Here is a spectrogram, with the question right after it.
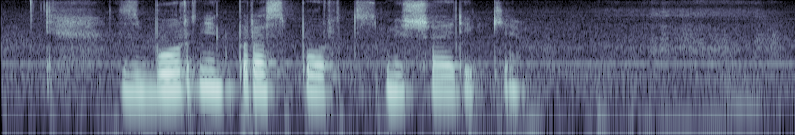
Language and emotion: Russian, neutral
